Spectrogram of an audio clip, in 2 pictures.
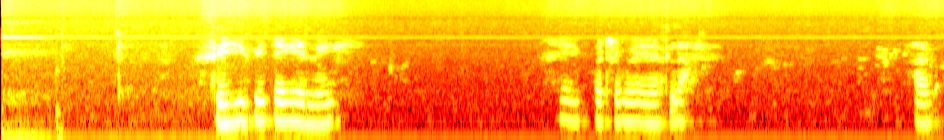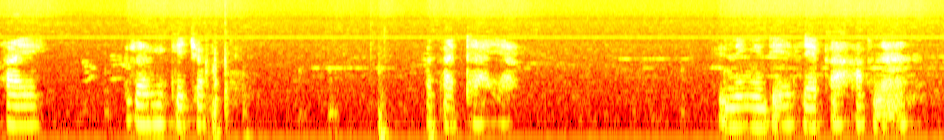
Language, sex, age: Wolof, female, 18-24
